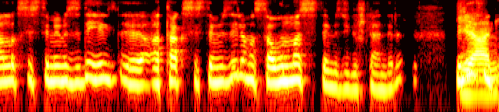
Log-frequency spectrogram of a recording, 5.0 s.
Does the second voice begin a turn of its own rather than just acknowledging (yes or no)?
no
